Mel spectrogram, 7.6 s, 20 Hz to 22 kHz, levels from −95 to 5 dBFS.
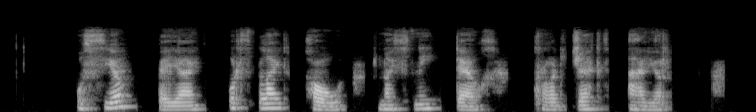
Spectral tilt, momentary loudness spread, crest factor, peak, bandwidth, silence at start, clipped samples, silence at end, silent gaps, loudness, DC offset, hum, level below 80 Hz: -5.5 dB/octave; 17 LU; 22 dB; -4 dBFS; 8 kHz; 0.75 s; under 0.1%; 0.35 s; 1.46-1.57 s, 2.14-2.27 s, 2.95-3.02 s, 5.16-5.31 s, 6.20-6.27 s, 6.79-7.08 s; -25 LUFS; under 0.1%; none; -66 dBFS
